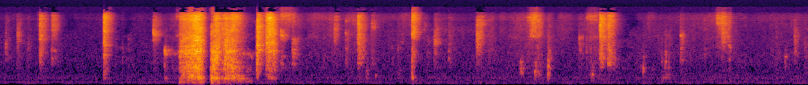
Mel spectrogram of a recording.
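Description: A lever-arm paper trimmer slices through black cardstock about two seconds in, a single loud cut with a couple of quieter strokes after it. Light paper rustling and small clicks follow as the cut pieces are moved and the next sheet is lined up against the guide.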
